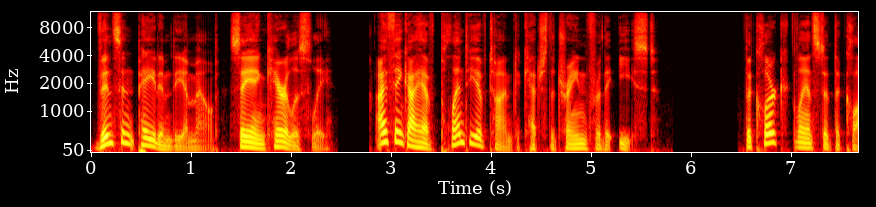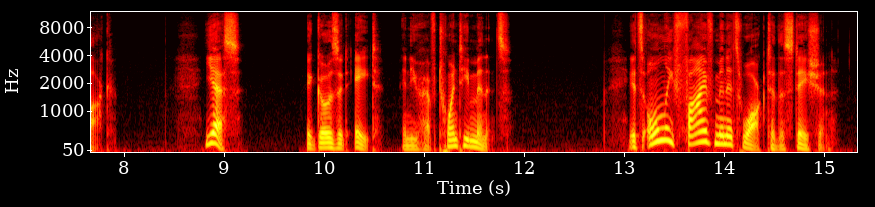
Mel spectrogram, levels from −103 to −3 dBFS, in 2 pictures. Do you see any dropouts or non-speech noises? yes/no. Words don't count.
no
